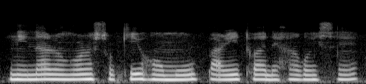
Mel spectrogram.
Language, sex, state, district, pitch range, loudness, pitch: Assamese, female, Assam, Kamrup Metropolitan, 225-235 Hz, -12 LUFS, 230 Hz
